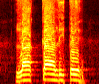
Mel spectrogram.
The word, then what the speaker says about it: qualité: Như vậy chúng ta vẫn đọc là ca, la qualité. Để chúng ta có cái khuynh hướng đọc là qua, bởi vì tiếng Việt Nam QQ là qua, ở đây phát âm là cờ. La qualité là chất lượng,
